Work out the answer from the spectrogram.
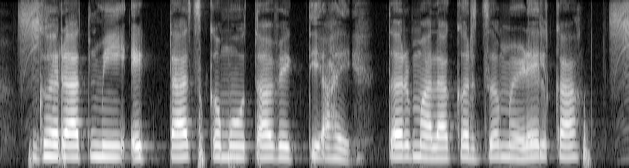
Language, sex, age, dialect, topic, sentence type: Marathi, female, 18-24, Standard Marathi, banking, question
